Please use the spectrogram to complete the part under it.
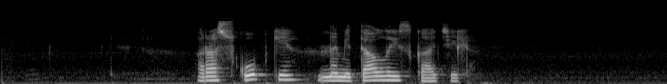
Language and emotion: Russian, neutral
